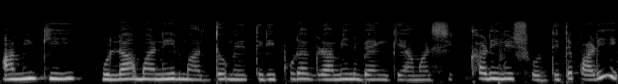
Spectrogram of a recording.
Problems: low volume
